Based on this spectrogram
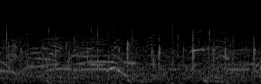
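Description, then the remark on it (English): Baseball stadium crowd noise as Bandits reliever Sears gets ready to pitch on a two-two count: a steady roar of murmuring voices with scattered, sharp hand claps popping out now and then, no clear rhythm, at a moderate level throughout. “Crowd clapping its hands.”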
